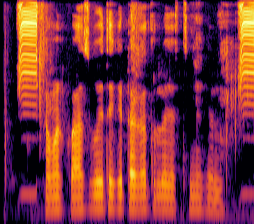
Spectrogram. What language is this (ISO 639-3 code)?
ben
